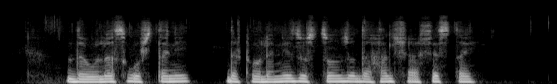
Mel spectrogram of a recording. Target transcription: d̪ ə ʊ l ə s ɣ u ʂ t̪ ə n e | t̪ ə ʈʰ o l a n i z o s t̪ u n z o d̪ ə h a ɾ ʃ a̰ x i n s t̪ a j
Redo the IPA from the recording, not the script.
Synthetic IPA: d̪ ə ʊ l ə s ɣ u ʂ t̪ ə n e | d̪ ə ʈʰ o l a n i z o s t̪ u n z o d̪ ə h a l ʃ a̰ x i s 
